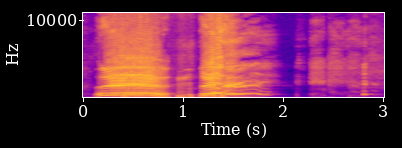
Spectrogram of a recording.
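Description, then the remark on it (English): A voice imitates a man's harsh, aggressive throat-clearing cough in two loud bursts, followed by faint rustling and a quiet trailing sound. “And then when he does that cough, though.”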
